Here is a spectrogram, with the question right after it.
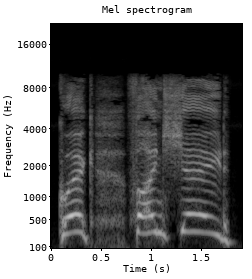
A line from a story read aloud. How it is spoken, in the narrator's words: Follower shouted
